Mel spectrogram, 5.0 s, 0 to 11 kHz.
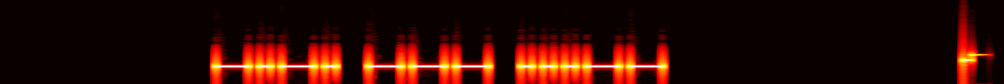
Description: Morse code, heard as a keyed tone, about 22 wpm, 700 Hz. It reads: CO3
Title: Callsign Prefixes for Top 100 DXCC - 22wpm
